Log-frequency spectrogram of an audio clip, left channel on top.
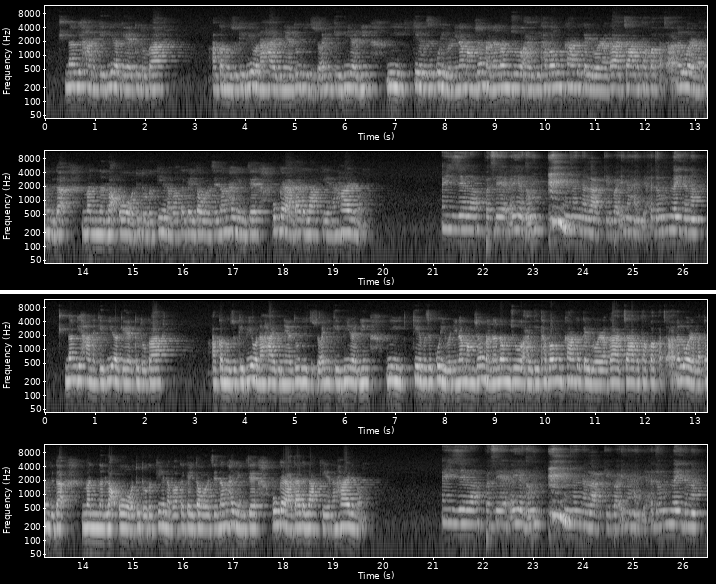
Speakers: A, on the right (about 80°); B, on the left (about 25°).
A: ꯅꯪꯒꯤ ꯍꯥꯟꯅ ꯀꯦꯕꯤꯔꯒꯦ ꯑꯗꯨꯗꯨꯒ ꯀꯩꯅꯣꯁꯨ ꯀꯦꯕꯤꯌꯣꯅ ꯍꯥꯏꯕꯅꯦ ꯑꯗꯨꯒꯤꯗꯨꯁꯨ ꯑꯩꯅ ꯀꯦꯕꯤꯔꯅꯤ ꯃꯤ ꯀꯦꯕꯁꯦ ꯀꯨꯏꯕꯅꯤꯅ ꯃꯥꯡꯖꯧꯅꯅ ꯅꯪꯁꯨ ꯍꯥꯏꯗꯤ ꯊꯕꯛ ꯏꯪꯈꯥꯡ ꯀꯩꯀꯩ ꯂꯣꯏꯔꯒ ꯆꯥꯕ ꯊꯛꯄ ꯐꯖꯅ ꯂꯣꯏꯔ ꯃꯇꯨꯡꯗꯨꯗ ꯉꯟꯅ ꯂꯥꯛꯑꯣ ꯑꯗꯨꯗꯨꯒ ꯀꯦꯅꯕ ꯀꯩꯀꯩ ꯇꯧꯔꯁꯦ ꯅꯪ ꯍꯌꯦꯡꯁꯦ ꯄꯨꯡ ꯀꯌꯥ ꯑꯗꯨꯋꯥꯏꯗ ꯀꯦꯅ ꯍꯥꯏꯔꯤꯅꯣ
B: ꯑꯩꯁꯦ ꯂꯥꯛꯄꯁꯦ ꯑꯩ ꯑꯗꯨꯝ ꯉꯟꯅ ꯂꯥꯛꯀꯦꯕ ꯑꯩꯅ ꯍꯥꯏꯗꯤ ꯑꯗꯨꯝ ꯂꯩꯗꯅ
